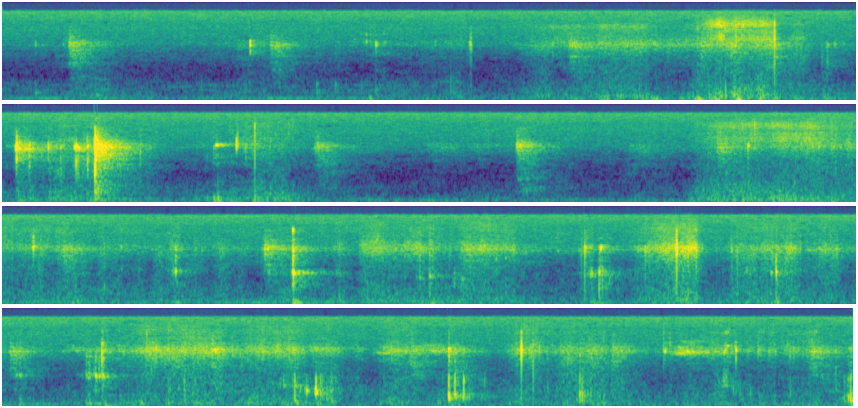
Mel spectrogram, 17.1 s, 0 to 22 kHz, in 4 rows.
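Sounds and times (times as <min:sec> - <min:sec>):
pencil being chewed crunching: 0:08.6 - 0:17.0.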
